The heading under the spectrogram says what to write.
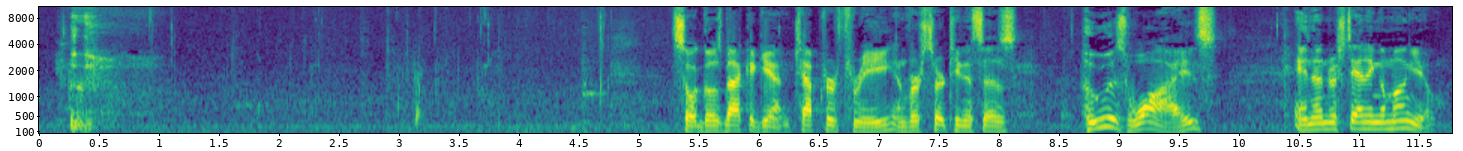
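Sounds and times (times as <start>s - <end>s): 
room hum: 0.0s - 11.7s
speech: 0.3s - 0.6s, 5.4s - 11.7s
person sipping water: 3.0s - 4.0s.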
